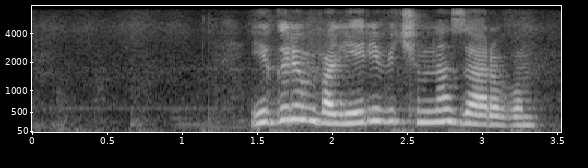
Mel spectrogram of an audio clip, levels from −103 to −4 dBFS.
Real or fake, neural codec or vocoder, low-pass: real; none; 7.2 kHz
